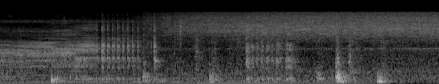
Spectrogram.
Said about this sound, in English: The dark-complexioned pit vipers lay about in glass cages. The rattlers announce our arrival. Got rattlesnakes, the timber rattler, and the canebrake.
